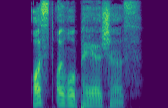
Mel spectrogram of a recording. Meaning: strong/mixed nominative/accusative neuter singular of osteuropäisch
- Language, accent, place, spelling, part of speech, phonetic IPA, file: German, Germany, Berlin, osteuropäisches, adjective, [ˈɔstʔɔɪ̯ʁoˌpɛːɪʃəs], De-osteuropäisches.ogg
